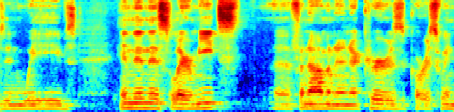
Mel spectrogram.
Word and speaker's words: Lhermitte: The other one is this Lhermitte's phenomenon. And Lhermitte was French, so that's why his name is pronounced like that.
